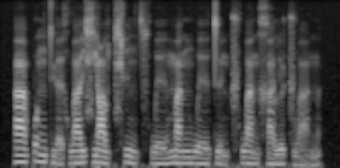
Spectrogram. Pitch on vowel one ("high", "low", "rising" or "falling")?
rising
